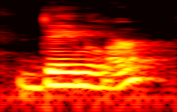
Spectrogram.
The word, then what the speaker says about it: Daimler: first automobiles in 1886 Gottlieb Daimler or damular but if I pronounced that right but I think it's Daimler perfected a gasoline fuel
